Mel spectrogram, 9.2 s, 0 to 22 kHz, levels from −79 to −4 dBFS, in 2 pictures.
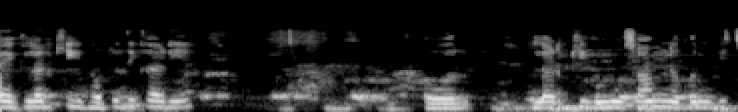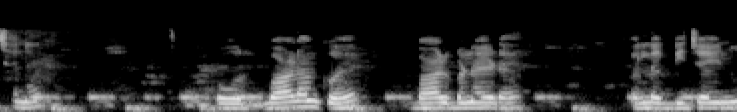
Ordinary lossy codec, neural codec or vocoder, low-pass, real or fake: none; none; 7.2 kHz; real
